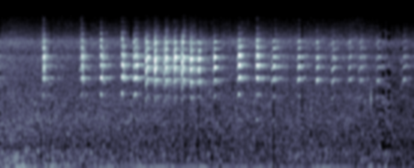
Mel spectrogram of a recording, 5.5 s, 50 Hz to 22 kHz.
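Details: Four Crested kingfisher fledglings in mountains of Nara, Japan, on 30 May 2016, as the female parent brings food: rapid harsh high clicking chirps, about four a second, swelling then fading over a low steady hum.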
